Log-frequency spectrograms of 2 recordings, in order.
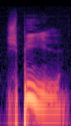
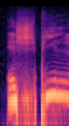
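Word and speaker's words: Spiel: سوپی هستش که کنار هم دیگه باشن چجوری تلفظ میشه؟ شپ شپیل شپیل شپورت شپورت شپراخه شپراخه. نمیگیم اش شپ شپیل اشپیل، نمیگیم شپیل شپورت شپراخه.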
